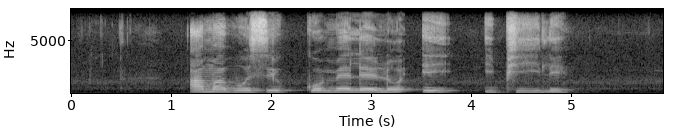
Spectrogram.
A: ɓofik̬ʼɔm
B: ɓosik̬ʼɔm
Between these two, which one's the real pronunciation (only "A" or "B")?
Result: B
